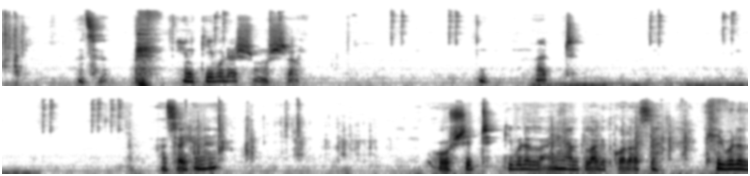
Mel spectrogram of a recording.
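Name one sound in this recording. A young man talks calmly and close to a microphone.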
